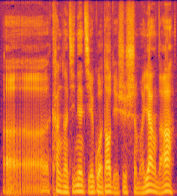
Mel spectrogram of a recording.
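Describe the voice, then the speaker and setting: A man's voice: on the low side, huge pitch swings, fairly quick, creaky, no echo. A man hosting a quiz show in a chatty, teasing way, talkative and often adding tag questions.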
